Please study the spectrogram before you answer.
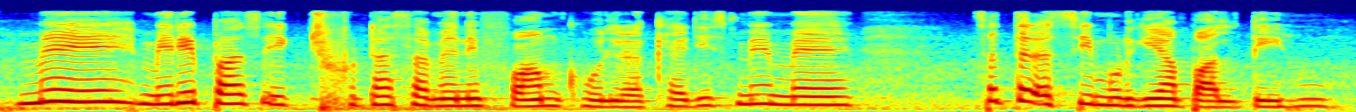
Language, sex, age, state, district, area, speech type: Urdu, female, 18-30, Bihar, Darbhanga, rural, spontaneous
